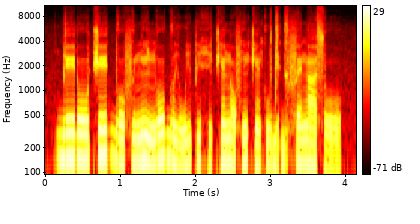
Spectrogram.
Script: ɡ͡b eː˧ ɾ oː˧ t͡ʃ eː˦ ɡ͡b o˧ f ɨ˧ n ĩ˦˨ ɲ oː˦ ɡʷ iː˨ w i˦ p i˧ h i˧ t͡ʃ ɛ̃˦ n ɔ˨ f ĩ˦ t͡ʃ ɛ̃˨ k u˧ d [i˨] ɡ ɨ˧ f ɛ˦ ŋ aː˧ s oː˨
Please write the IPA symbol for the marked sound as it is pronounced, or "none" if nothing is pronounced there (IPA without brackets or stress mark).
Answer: e˨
